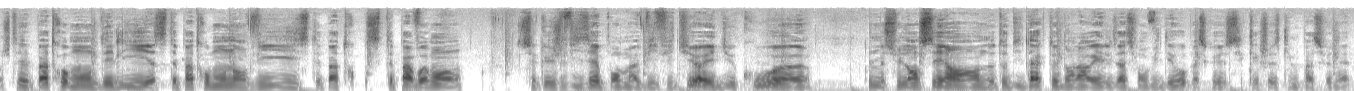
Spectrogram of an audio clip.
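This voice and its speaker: Deep-voiced man from Martinique, hesitant. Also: flat delivery, moderate pace, mellow. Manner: hesitant, many fillers and restarts. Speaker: music video director, guest. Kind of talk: relaxed interview chat.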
